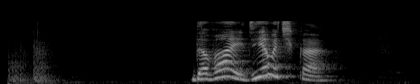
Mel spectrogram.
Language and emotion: Russian, positive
